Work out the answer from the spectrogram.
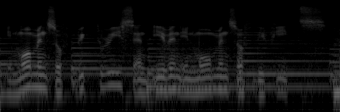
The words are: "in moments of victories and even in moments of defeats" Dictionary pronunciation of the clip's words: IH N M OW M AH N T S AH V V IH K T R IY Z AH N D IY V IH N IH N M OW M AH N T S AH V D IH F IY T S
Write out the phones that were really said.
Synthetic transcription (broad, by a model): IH N M OW M AH N T S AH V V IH K T R IY S AH N D IY V IH N IH N M OW M AH N T S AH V D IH F IY T S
